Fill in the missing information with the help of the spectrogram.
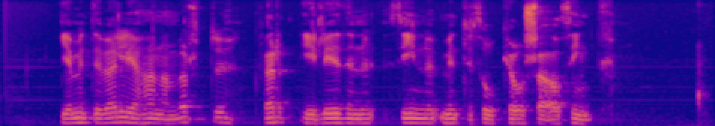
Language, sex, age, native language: Icelandic, male, 60-69, Icelandic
